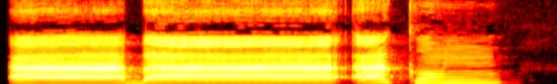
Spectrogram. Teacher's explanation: الف مدہ بھی ہو رہا ہے اور اس پر مد بھی ہے تو ہم اسے چار حرکت کے برابر کھینچ کے پڑھیں گے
